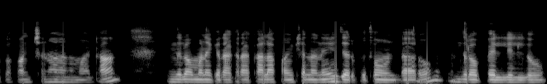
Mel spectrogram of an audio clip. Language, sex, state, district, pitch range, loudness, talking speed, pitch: Telugu, male, Telangana, Nalgonda, 110-115 Hz, -26 LUFS, 155 wpm, 110 Hz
